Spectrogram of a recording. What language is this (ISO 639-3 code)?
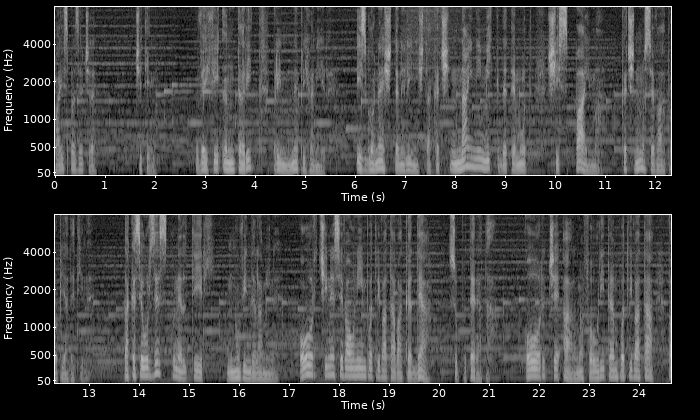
ron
